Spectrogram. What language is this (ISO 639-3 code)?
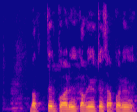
tam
